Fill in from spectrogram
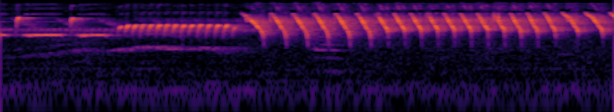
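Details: Parisian Frill canary sings several steady whistled notes, then breaks into a rapid, even trill of bright repeated chirps, about eight per second. Low background rumble throughout.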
